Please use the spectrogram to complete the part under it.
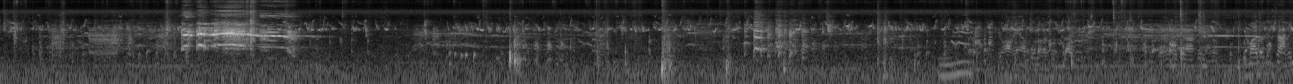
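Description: Chickens in a poultry yard cluck and flap, with one loud rooster crow early on standing out above a low, busy backdrop of scattered clucks and faint movement.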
